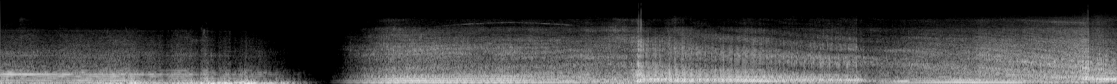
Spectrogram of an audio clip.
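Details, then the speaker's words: Kenworth W900 truck with Cat 3406E diesel after new turbo install and oil pan work, driven around the shop; deep steady drone pulls evenly, briefly lifts, pulls again without misses or whistle; healthy under load. "you're just actually circling the shop here now it sounds like it's running nice and strong"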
